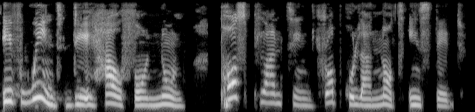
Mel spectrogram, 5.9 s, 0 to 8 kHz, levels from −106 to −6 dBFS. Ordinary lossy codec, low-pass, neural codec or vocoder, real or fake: none; 7.2 kHz; none; real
